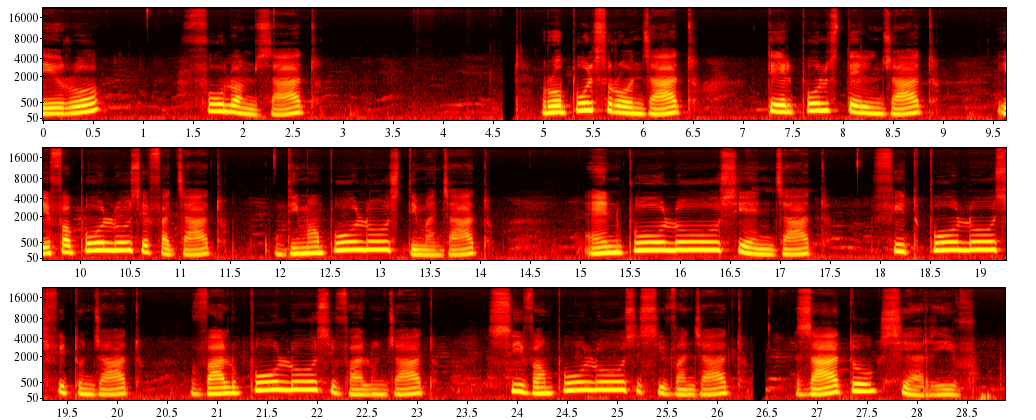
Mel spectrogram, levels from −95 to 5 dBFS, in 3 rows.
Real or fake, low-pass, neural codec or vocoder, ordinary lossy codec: real; none; none; none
